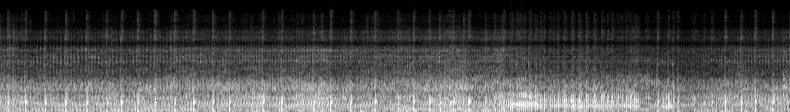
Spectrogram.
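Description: Knobby tyres crunch over dry leaves and dirt.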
